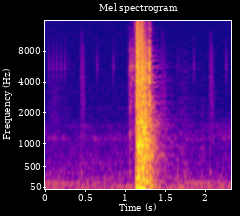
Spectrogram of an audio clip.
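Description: A single sharp shot from a .50-calibre CO2-powered less-lethal launcher on a 25 g CO2 source, about a second in, with a short decaying tail.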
